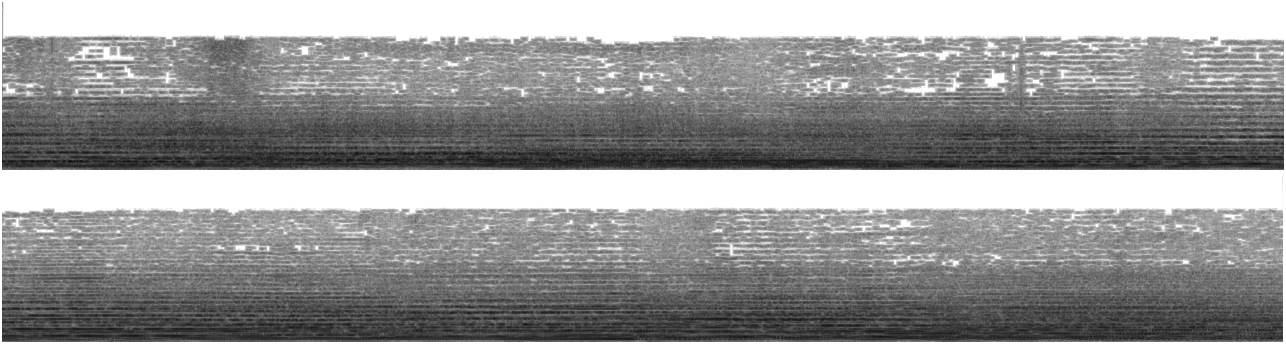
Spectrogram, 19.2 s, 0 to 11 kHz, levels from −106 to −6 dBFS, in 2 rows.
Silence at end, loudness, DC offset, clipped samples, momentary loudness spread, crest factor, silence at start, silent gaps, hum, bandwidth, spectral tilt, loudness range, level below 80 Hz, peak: 0 s; -16 LUFS; under 0.1%; under 0.1%; 2 LU; 14 dB; 0 s; none; none; 9.2 kHz; -4 dB/octave; 1 LU; -58 dBFS; -2 dBFS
